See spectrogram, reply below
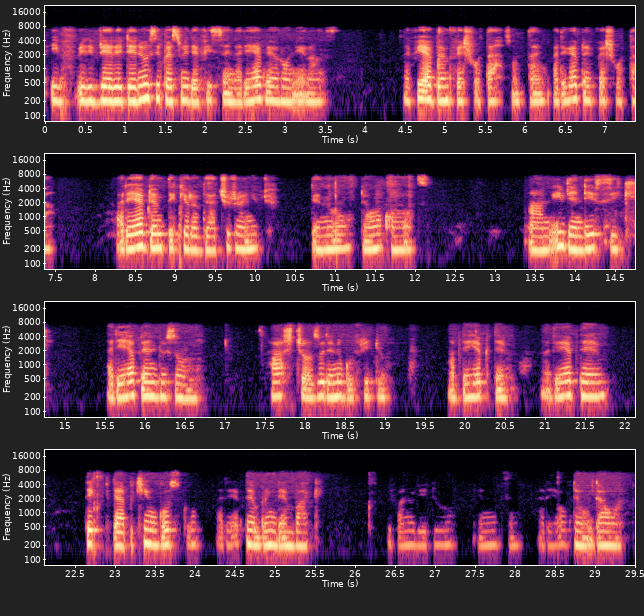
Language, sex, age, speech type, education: Nigerian Pidgin, female, 46-60, spontaneous, tertiary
